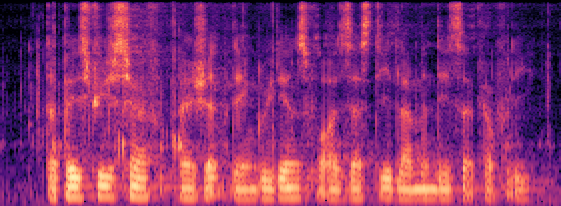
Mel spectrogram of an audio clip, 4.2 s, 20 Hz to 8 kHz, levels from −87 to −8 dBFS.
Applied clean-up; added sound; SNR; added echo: none; Chewing, mastication / Dog; 19 dB; reverberation time 1.6 s.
